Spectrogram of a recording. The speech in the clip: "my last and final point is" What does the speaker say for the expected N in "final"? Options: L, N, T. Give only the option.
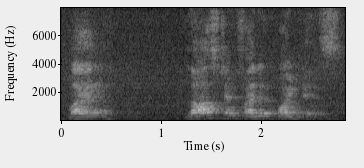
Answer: L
